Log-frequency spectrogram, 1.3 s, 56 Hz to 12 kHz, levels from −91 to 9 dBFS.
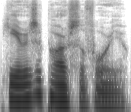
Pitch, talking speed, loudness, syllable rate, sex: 90 Hz, 275 wpm, -18 LUFS, 6.9 syllables/s, male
